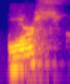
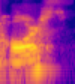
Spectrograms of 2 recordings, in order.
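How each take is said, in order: First: The word starts without any h sound. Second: The word starts with a breathy h sound. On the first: The speaker calls it wrong. "é muito comum a gente escutar a pessoa falar horse" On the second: The speaker calls it right. "ao invés de horse"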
